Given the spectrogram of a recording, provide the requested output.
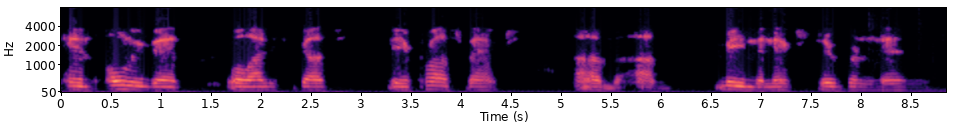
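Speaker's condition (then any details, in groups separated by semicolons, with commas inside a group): ALS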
